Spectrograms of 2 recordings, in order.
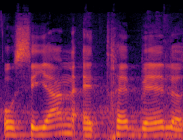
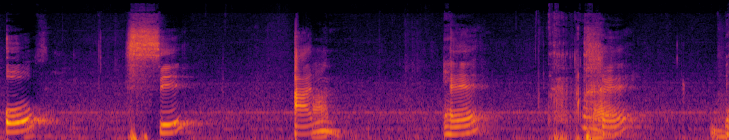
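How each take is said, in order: First: The name is said smoothly in one flow. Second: The name is split into separately stressed syllables.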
